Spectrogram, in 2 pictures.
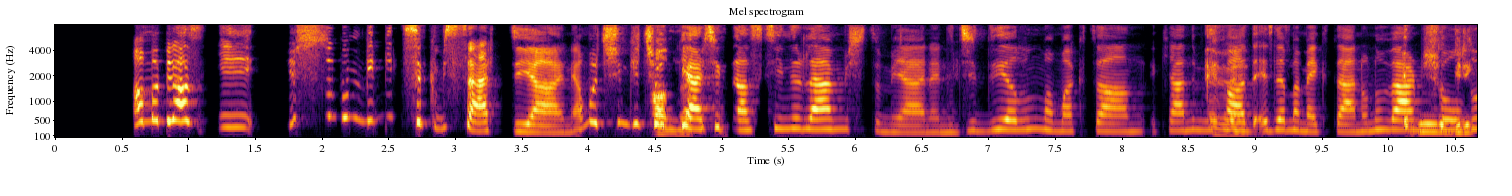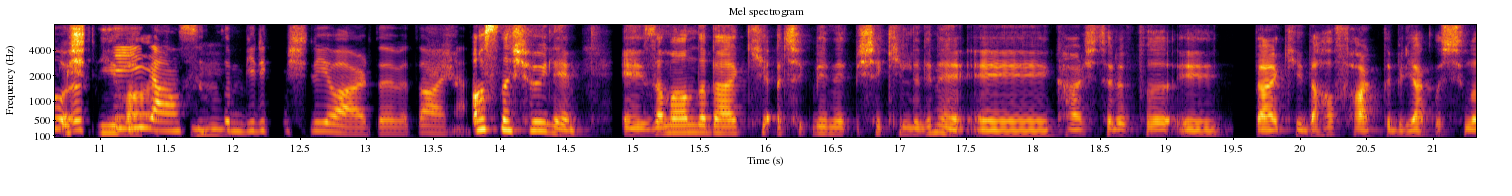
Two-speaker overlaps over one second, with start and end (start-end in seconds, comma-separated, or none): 10.1-12.0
